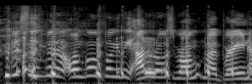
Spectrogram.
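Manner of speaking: loud laughing, words spilling out. Real, not acted. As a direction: talk through the giggles. Laughing about own brain.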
